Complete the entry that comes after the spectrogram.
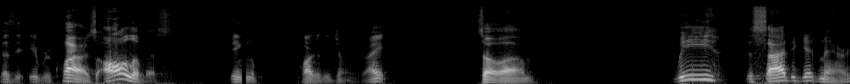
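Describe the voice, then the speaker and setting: Speaking in an American accent at a medium pitch, a man takes a fairly slow pace with long, frequent pauses, very wide pitch swings, and big swings in loudness. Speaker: keynote speaker. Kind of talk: motivational speech.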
